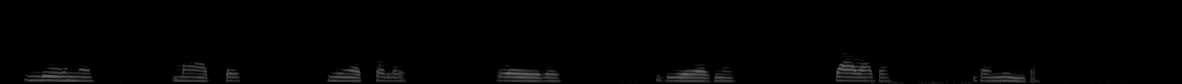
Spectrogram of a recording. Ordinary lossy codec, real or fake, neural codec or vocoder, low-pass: none; real; none; 3.6 kHz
